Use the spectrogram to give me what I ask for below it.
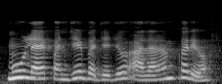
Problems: none marked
